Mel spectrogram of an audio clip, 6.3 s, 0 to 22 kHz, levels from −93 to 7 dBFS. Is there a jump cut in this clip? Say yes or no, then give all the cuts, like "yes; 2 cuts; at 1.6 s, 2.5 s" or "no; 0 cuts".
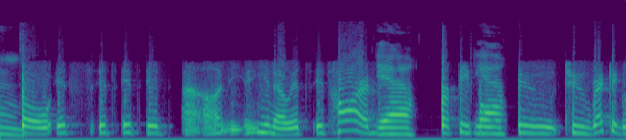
no; 0 cuts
